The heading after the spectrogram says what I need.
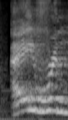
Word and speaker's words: Aaron: GROWING UP WITH A NAME LIKE AARON IN the South WAS ALREADY DIFFICULT ENOUGH. ALL RIGHT? are like, "Aaron? Aaron? Aaron?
